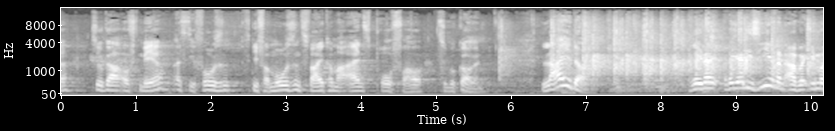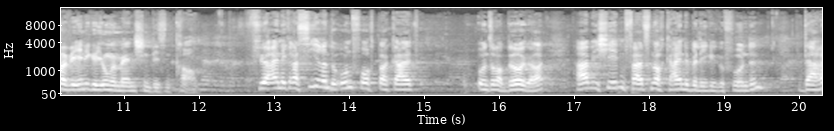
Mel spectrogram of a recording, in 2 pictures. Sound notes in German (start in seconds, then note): 5.8 Beifall AfD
